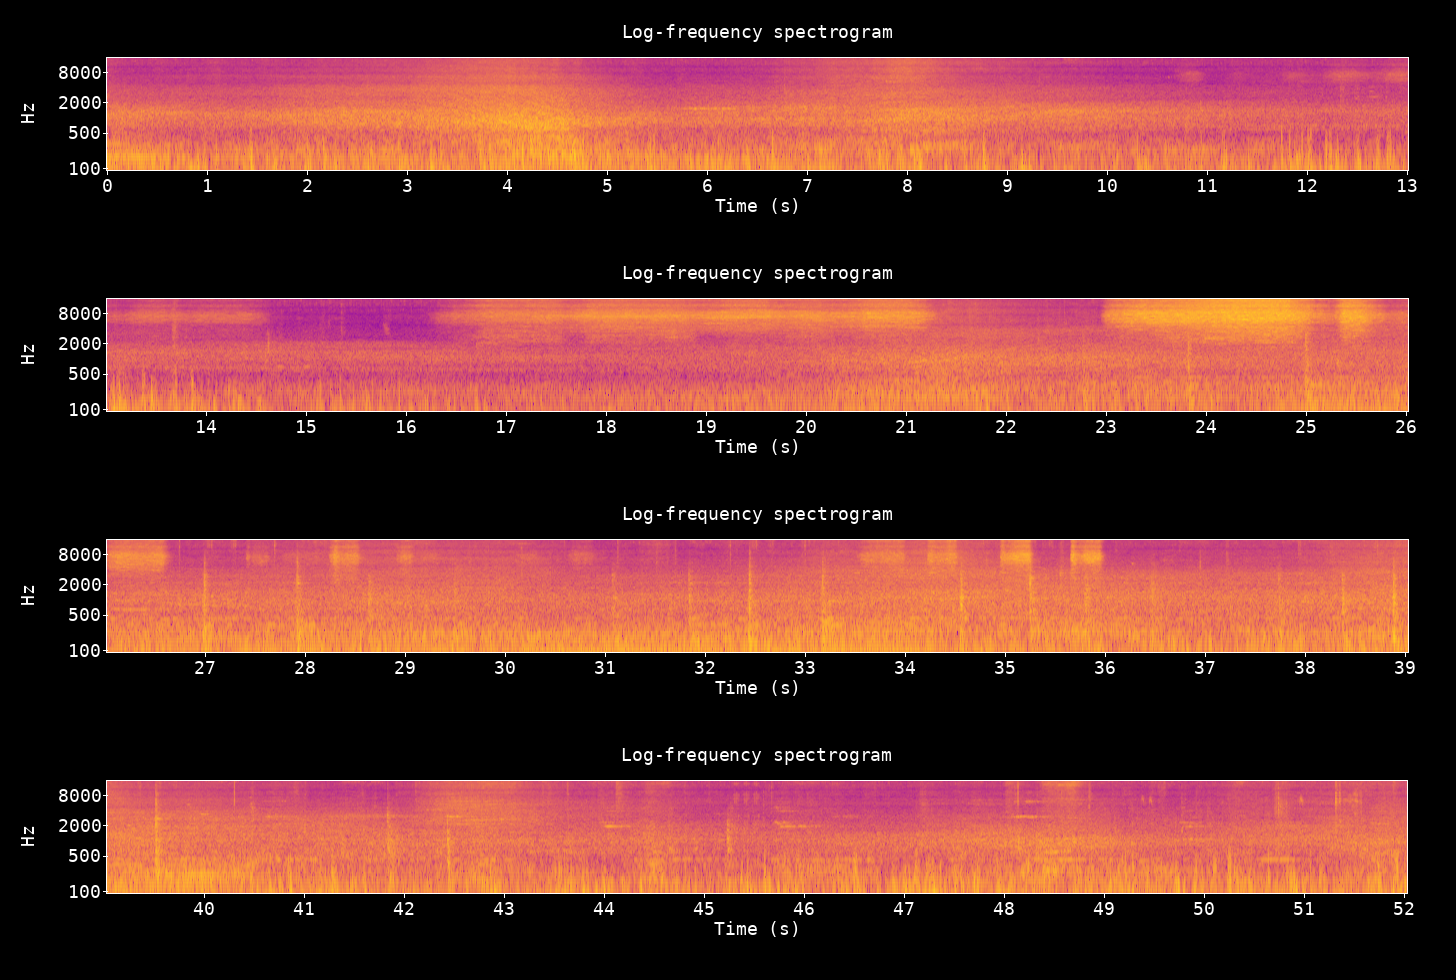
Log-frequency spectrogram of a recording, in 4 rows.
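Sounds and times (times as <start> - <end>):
train rumbling: 0.0 - 52.0
air hissing: 12.1 - 14.7, 16.2 - 21.9, 22.8 - 41.0.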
